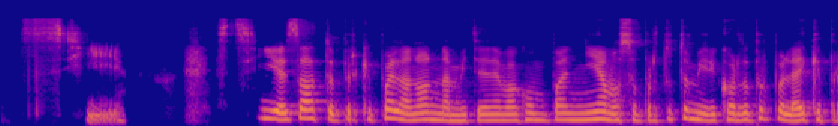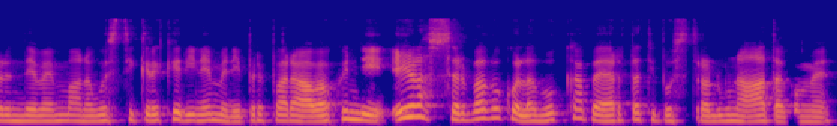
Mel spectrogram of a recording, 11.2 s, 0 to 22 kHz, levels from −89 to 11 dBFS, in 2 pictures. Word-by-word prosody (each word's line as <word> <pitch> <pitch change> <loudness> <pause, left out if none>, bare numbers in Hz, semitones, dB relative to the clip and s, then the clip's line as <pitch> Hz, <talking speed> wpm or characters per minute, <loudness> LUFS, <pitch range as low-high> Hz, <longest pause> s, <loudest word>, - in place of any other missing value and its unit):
Sì, - - -11 0.6
sì, 265 -3 -4
esatto, 245 +1 +1
perché 230 +2 -8
poi 270 -2 +1
la 210 - +2
nonna 215 -1 0
mi 190 0 -1
teneva 200 0 -1
compagnia, 220 +2 0
ma 205 - +1
soprattutto 215 +5 -5
mi 220 -3 +2
ricordo 215 +2 -1
proprio 245 -2 -3
lei 195 0 +3
che 230 +2 -4
prendeva 180 -1 -1
in 180 - -1
mano 180 -2 -2
questi 190 +3 -4
crackerini 195 0 0
e - - 0
me 195 -4 0
li 165 0 -3
preparava. 185 -2 +2
Quindi, 225 -7 +3
io 290 +8 +7
la 330 - +6
osservavo 260 -2 0
con - - +2
la 180 +1 +2
bocca 210 +8 -3
aperta, 200 -2 0
tipo 210 -4 -6
stralunata, 175 -1 -1
come 165 +1 -7
200 Hz, 200 wpm, -24 LUFS, 185-225 Hz, 0.6 s, io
